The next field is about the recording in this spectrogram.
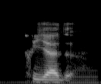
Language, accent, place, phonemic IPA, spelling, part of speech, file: French, France, Lyon, /tʁi.jad/, triade, noun, LL-Q150 (fra)-triade.wav
- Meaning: triad (all senses)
